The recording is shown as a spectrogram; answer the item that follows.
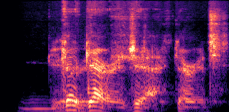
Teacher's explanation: it's got a softer ZH sound at the end.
